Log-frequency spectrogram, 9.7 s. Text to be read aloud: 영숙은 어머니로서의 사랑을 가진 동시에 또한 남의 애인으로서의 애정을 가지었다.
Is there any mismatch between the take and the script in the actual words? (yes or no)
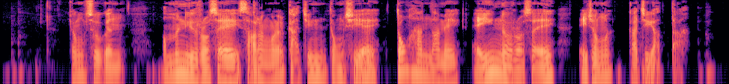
no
